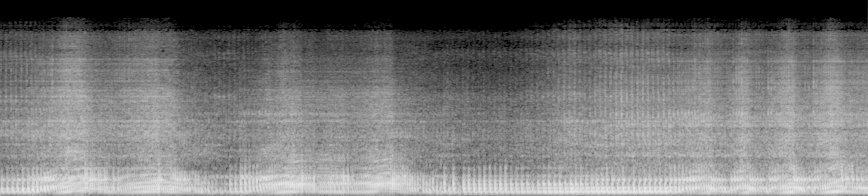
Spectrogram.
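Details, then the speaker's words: Honda Grom after valve adjustment, timing tensioner button replacement and oil refill: an uneven clattering knock under the exhaust swells and fades with throttle blips and is still present; possible rod knock, cause unknown. "sounds like it's going for here now well the noise is still there"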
